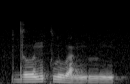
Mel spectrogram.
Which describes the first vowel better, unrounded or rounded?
unrounded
